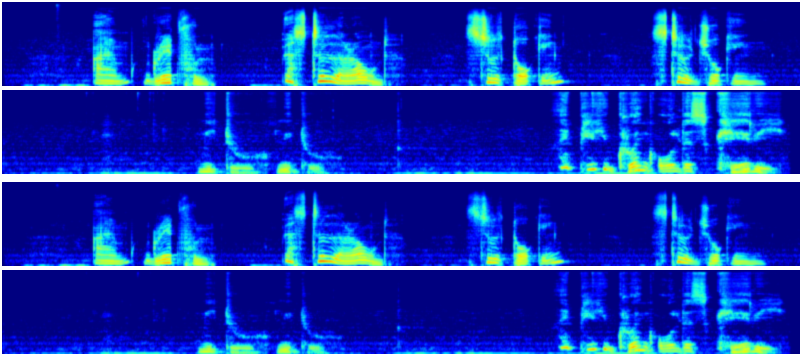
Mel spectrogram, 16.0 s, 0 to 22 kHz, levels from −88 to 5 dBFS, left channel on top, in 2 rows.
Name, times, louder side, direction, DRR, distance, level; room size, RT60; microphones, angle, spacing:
voice 1, 0.9-2.1 2.8-3.8 4.6-5.6 6.5-7.6, left 3 dB, 70° left, 3.5 m, -27 dB
voice 2, 9.9-11.2 13.5-15.8, left 2 dB, 40° left, 2.2 m, -31 dB
head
